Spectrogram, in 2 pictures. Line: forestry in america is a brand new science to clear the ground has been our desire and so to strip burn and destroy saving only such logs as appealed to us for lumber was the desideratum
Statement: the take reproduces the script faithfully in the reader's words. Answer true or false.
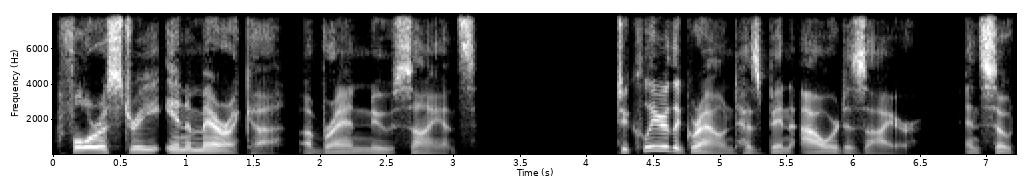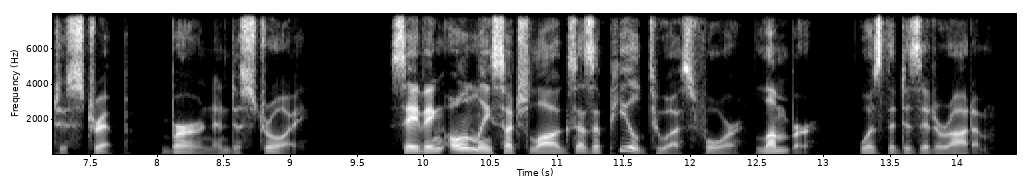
false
